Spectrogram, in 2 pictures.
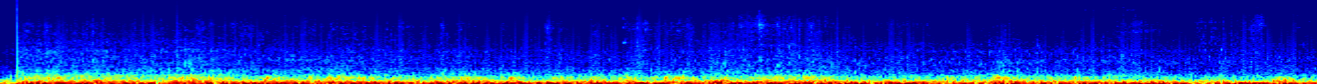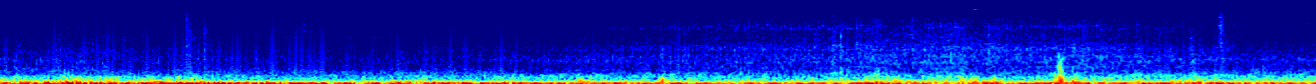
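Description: Camper van cabin noise while driving on a sandy dirt track: steady low engine and tyre rumble, with occasional brief knocks and rattles.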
